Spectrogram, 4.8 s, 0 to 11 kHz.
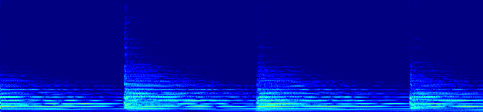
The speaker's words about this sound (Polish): Drugi dzwon w wieży to ten, który słychać w głównym mieście najczęściej. Ave Maria z 1971 roku, ważąca 2,5 tony, bije codziennie o 7, 12 i 18.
